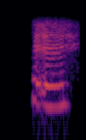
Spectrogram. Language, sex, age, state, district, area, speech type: Manipuri, female, 18-30, Manipur, Churachandpur, rural, conversation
